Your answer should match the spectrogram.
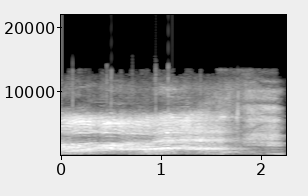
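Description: A class of young children shouting together in chorus, many voices held in one long, loud call that eases off near the end.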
